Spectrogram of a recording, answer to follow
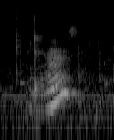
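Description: A few faint clicks and taps from hands working the gut string and wooden tuning pegs on the lyre's crossbar, with one short spoken word about a second in.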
